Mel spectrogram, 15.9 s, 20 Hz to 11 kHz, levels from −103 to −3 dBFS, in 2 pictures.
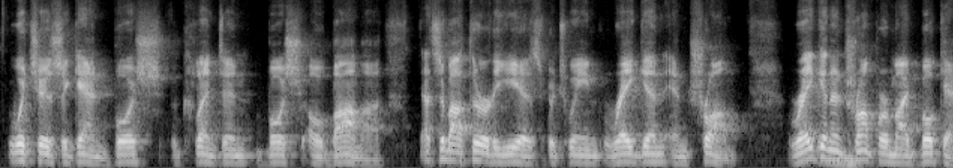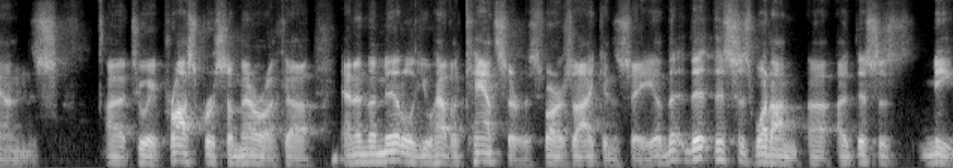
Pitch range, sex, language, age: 105-140 Hz, male, English, 50-69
